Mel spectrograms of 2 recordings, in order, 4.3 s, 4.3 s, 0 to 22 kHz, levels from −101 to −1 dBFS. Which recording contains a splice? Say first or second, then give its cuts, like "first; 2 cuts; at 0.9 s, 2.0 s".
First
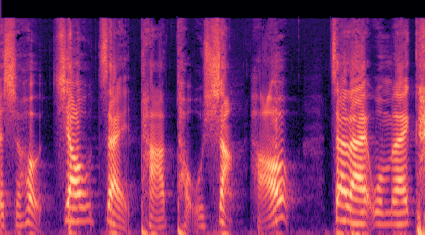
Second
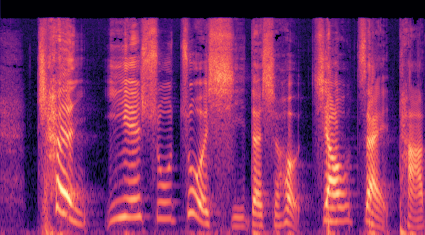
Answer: first; 1 cut; at 2.4 s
